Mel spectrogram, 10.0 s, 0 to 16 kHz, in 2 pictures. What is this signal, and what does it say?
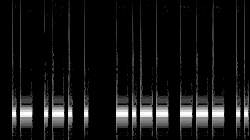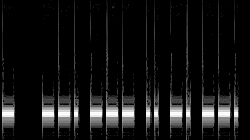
Morse code, heard as a keyed tone, about 15 wpm, 700 Hz. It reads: ARE YOU GOING
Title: Sentences from Top 1000 Words - Review Part 2 - 15wpm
